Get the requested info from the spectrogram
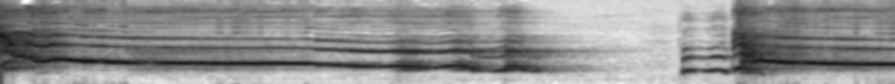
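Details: Singing dog Niles holds a long, slowly falling howl that wavers into a few bends before fading, then a brief pause and a sharp, loud restart of the drawn-out howl.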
